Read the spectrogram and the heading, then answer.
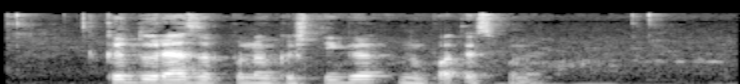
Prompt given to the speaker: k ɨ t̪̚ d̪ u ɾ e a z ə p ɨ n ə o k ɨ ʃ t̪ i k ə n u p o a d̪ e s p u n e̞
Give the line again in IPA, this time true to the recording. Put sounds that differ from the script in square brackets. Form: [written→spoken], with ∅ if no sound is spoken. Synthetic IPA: k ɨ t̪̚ d̪ u ɾ e a z ə p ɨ n ə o k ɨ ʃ t̪ i [k→ɡ] ə n u p o a [d̪→t̪] e s p u n e̞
